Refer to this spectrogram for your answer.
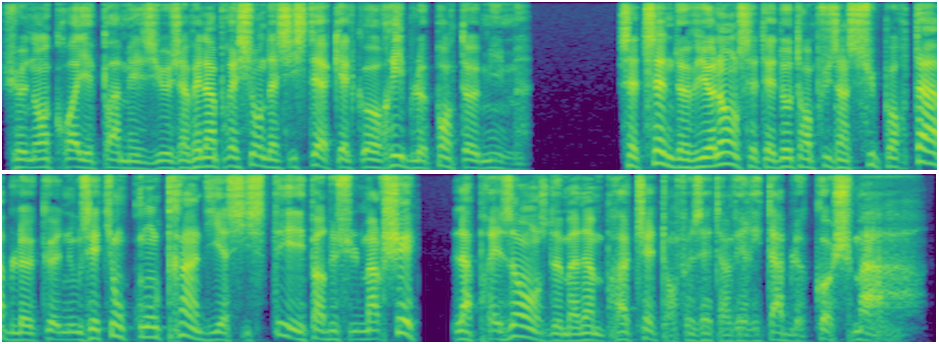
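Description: A man narrating an audiobook in a measured, grave storytelling manner. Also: mid-range voice, no echo, clean studio sound.

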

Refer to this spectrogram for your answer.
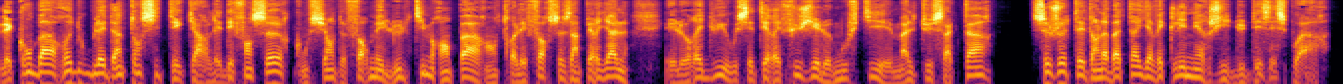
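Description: A man reading a science fiction novel aloud in steady, measured narration. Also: rumbling low, slightly rough, no room sound, studio quality. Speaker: audiobook narrator. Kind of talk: scripted narration.

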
